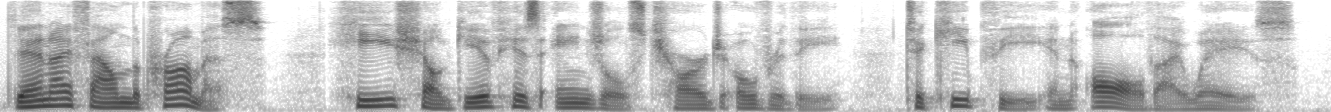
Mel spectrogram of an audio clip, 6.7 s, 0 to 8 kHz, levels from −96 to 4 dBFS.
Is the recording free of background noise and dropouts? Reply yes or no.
yes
